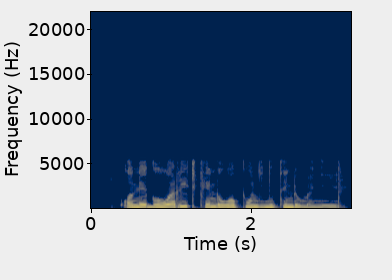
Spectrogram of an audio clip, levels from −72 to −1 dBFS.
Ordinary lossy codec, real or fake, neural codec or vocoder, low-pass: none; fake; codec, 32 kHz, 1.9 kbps, SNAC; 5.4 kHz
